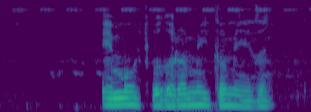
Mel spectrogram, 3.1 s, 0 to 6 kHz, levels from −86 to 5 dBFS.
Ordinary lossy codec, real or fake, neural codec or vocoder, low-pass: none; real; none; 5.4 kHz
